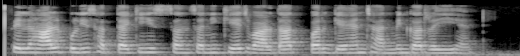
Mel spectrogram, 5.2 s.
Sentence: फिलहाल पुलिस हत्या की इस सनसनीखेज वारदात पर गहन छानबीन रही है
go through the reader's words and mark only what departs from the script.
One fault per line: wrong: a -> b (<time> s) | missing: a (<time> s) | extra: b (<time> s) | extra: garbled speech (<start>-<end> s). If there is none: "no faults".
extra: कर (4.1 s)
